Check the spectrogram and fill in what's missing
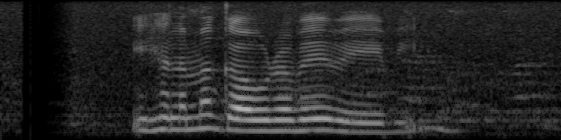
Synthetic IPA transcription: iɦeləməɡɐwɾəʋeːʋeːʋḭː

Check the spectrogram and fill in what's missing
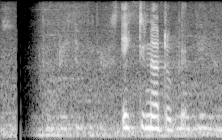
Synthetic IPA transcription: ek̚ʈinaʈoke

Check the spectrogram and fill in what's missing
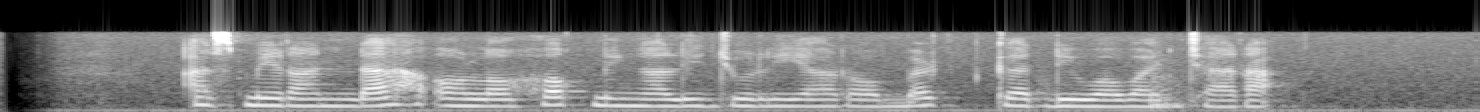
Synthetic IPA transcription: ʔasmiɾandahɔlɔhɔk̚niŋalid͡ʒuliarɔbərt̪̚kɨrdiwawaɲt͡ʃaɾa

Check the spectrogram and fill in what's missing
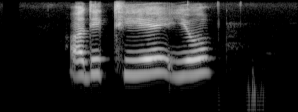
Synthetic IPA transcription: ʌd̪ʱik̚t̪ʰijejo

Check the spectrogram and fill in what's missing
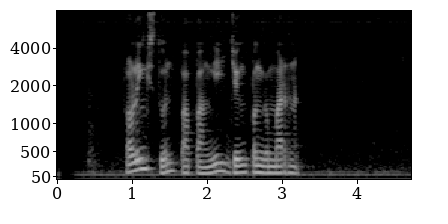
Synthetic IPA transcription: rolɪŋst̪ʊnpapaŋɡɪhd͡ʒɨŋpəŋɡəmarna

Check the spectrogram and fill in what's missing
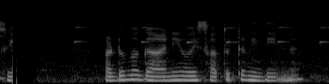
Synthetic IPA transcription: aɖuməɡaːneojesɐt̪uʈəmind̪inːə

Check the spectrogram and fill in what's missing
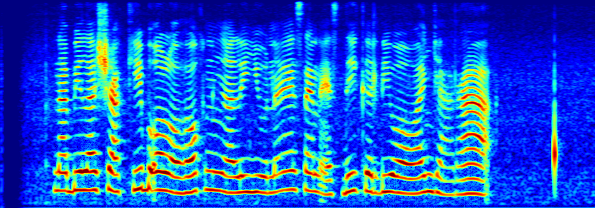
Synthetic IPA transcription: nabilaʃakibɔlɔɦɔk̚niŋalijunaɛsɛnɛsdikɨrdiwawaɲt͡ʃaɾa

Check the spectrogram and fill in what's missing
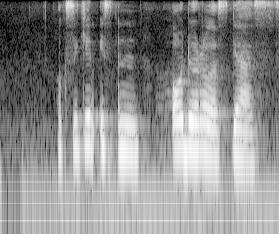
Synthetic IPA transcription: ʔɔksid͡ʒɛnisənɔdɔɾəlsɡas

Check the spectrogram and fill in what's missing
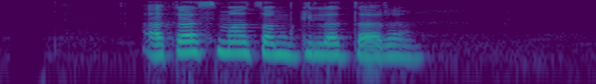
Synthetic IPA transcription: akasmat͡sʌmkilʌt̪aɾa

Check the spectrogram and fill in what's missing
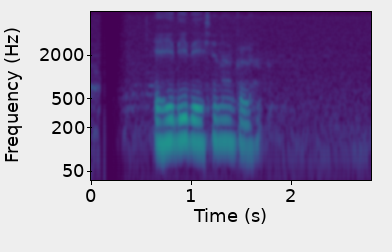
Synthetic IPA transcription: eɦid̪id̪eːʃənaːkələ

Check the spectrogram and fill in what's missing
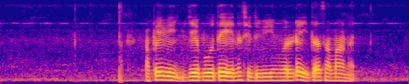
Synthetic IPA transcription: apeːʋid͡ʒejəpuːt̪eːnːəsid̪uʋiːmʋələʈəit̪aːsamaːna̰j

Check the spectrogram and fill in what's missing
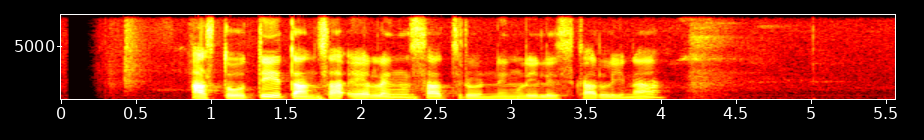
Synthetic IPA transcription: ʔast̪ut̪it̪ansaʔelɪŋsad̥ʒ̥ɾo̤nɪŋlilɪskarlina

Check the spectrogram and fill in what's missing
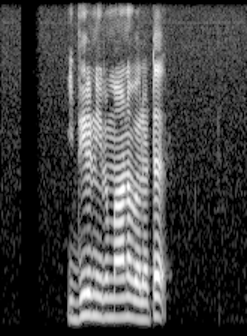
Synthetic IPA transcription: ɪðɪɾɯnɪɾmaːnɐʋɐlɐʈːɐ

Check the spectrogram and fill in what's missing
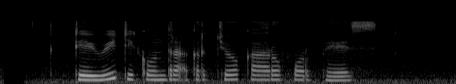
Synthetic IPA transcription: d̪̥e̤wid̪̥i̤kɔnt̪ɾa̰ʔkərd̥ʒ̥ɔ̤kaɾofɔrb̥ɛs

